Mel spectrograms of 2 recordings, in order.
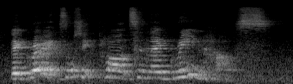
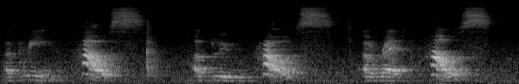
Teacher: the nucleus turns up on the first element of the compound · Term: compound noun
